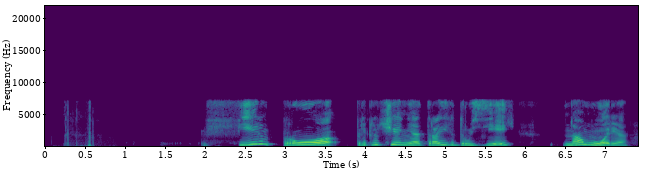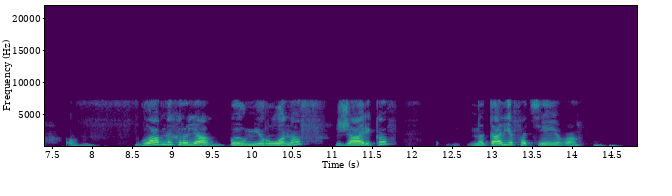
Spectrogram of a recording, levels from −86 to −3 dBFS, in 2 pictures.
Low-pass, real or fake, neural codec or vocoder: 7.2 kHz; real; none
